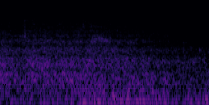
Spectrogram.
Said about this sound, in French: Le chant des vagues qui se brisent sur le rivage.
